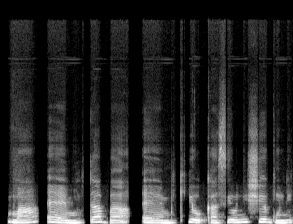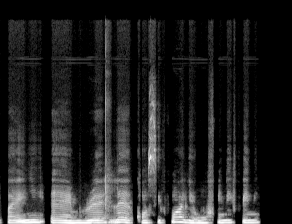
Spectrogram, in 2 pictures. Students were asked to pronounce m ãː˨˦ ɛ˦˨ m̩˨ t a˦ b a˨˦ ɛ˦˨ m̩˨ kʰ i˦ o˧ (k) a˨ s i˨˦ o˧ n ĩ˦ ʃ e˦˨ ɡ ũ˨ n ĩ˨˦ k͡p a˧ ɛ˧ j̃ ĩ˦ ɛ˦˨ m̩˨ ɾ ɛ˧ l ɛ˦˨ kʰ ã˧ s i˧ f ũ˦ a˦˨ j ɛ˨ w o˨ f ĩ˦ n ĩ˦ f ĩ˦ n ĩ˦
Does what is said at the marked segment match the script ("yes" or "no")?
yes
